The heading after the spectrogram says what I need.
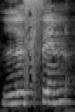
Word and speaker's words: listen: T is not pronounced in these common words. Let's look at the examples. Castle, Christmas, fasten, listen, often, whistle, thistle, bustle, hasten and rapport.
